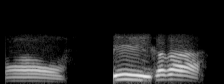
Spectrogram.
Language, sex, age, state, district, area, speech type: Bodo, male, 60+, Assam, Baksa, urban, conversation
